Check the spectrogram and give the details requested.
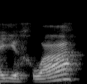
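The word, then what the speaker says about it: Yahweh: Kalau Yahudi 4 huruf sucinya YHWH, kalau orang Islam alif lam lam ha. Ya. Kalau Yahudi dibacanya Yahwah, kalau Tuhan orang Islam dibacanya Allah, ya.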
